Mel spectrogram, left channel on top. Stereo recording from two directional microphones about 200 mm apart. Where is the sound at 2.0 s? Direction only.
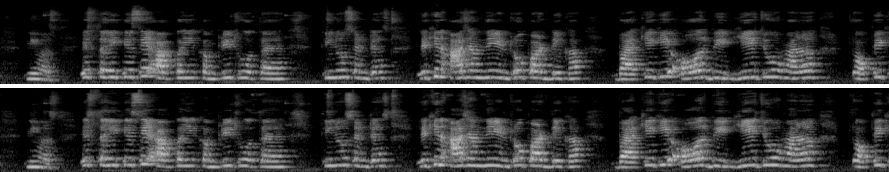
20° left (ahead or behind).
